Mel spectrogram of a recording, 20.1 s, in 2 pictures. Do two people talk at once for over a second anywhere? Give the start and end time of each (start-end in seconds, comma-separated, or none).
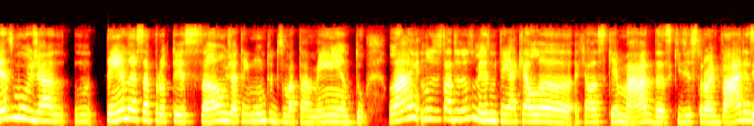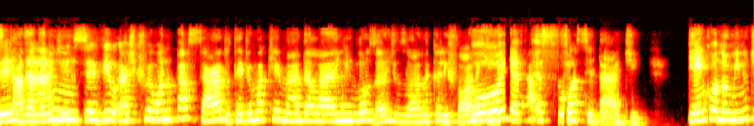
9.9-11.2, 16.3-17.7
